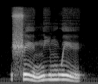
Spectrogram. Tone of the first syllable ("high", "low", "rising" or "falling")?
falling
